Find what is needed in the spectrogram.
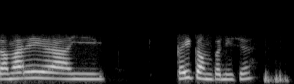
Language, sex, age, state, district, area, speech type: Gujarati, female, 18-30, Gujarat, Narmada, urban, conversation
